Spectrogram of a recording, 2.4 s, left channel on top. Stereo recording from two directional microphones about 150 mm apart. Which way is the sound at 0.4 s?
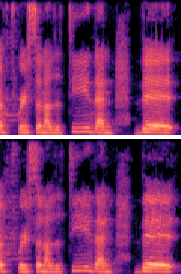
35° left (ahead or behind).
